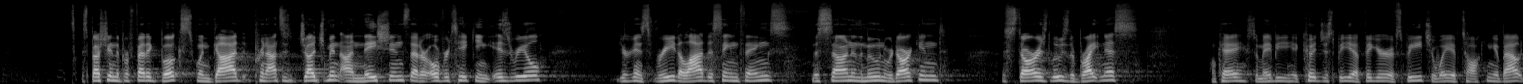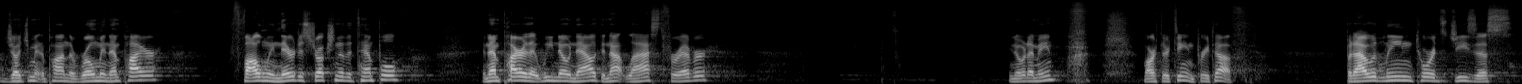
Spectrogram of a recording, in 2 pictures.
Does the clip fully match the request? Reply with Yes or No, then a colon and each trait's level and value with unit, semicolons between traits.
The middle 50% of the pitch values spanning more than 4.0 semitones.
No: average, 3.6 semitones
